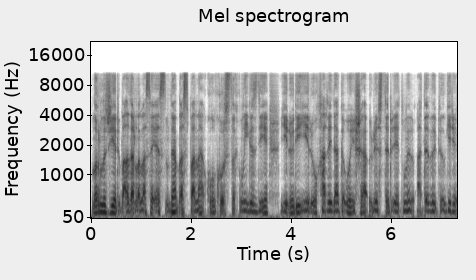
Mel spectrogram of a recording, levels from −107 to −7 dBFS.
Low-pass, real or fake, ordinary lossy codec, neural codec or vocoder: none; fake; none; autoencoder, 22.05 kHz, a latent of 192 numbers a frame, VITS, trained on many speakers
